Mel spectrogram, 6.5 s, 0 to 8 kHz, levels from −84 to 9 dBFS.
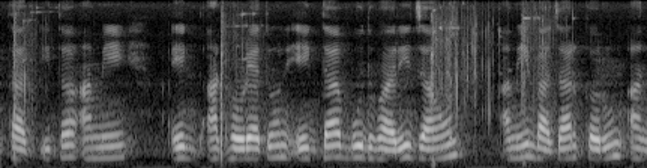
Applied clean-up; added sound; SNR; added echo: none; Shatter; 16 dB; none.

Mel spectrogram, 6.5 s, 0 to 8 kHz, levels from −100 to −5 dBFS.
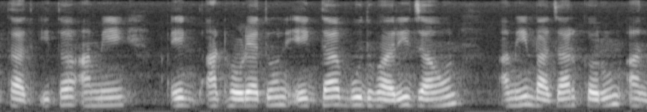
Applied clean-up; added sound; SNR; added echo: none; none; none; none.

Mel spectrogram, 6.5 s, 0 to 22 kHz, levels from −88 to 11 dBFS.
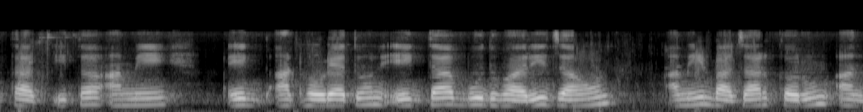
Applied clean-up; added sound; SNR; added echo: neural separator model SepFormer DNS4.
